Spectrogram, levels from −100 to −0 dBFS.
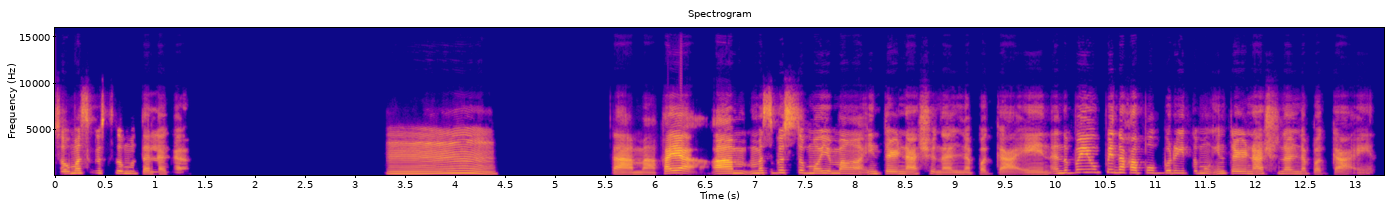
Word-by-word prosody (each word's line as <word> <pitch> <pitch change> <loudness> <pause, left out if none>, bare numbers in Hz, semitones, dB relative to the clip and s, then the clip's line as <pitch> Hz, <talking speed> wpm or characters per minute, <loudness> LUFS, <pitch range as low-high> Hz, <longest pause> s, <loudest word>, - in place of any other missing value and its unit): So, 210 0 -3
mas 250 +1 0
gusto 245 -1 -3
mo 225 - -9
talaga. 180 -3 -3 2.0
Hmm. 215 +2 -2 1.2
Tama. 165 -1 +1
Kaya, 250 +6 +9 0.2
um, 235 +1 +6
mas 255 +1 +1
gusto 285 +1 +2
mo 245 -2 -4
'yong 245 -1 -1
mga 220 -3 -2
international 195 -5 -1
na 160 - -4
pagkain. 170 -1 -4
Ano 245 +4 -4
ba 320 +5 +1
'yong 330 0 +2
pinaka 310 -3 +1
paborito 265 -2 -7
mong 235 - -11
international 215 -2 -1
na 190 - -5
pagkain? 180 -1 -6
225 Hz, 115 wpm, -22 LUFS, 195-250 Hz, 2.0 s, Kaya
